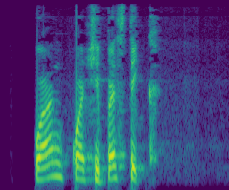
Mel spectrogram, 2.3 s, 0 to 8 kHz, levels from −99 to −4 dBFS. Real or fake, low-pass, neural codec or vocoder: real; 7.2 kHz; none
